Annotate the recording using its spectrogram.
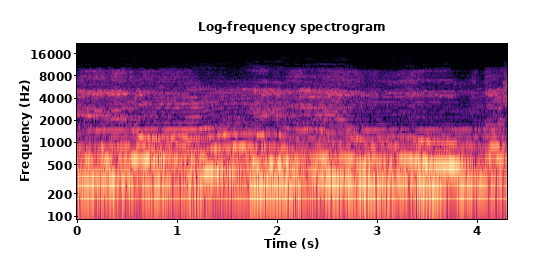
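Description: Live song: a woman's voice singing a gliding, ornamented melody, accompanied by harmonium, violin and keyboard, with steady held low notes under the voice.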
